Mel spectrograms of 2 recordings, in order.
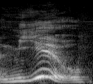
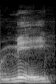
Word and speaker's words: mu: tension all right now the MU or me if you pronounced incorrect Greek this is not the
